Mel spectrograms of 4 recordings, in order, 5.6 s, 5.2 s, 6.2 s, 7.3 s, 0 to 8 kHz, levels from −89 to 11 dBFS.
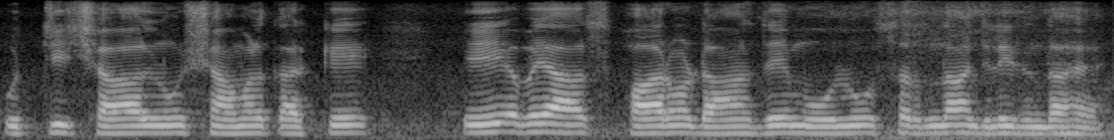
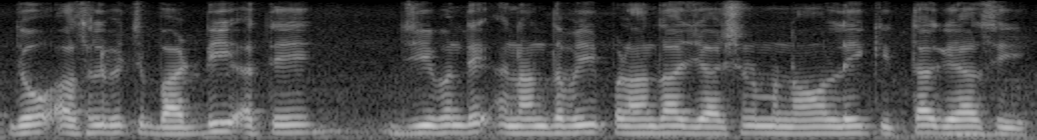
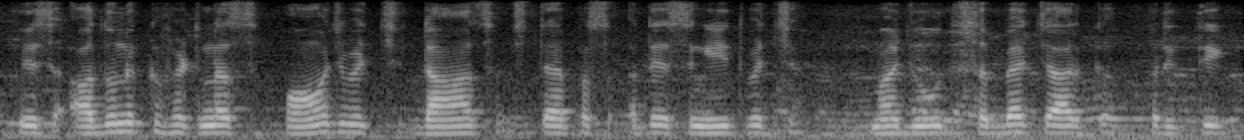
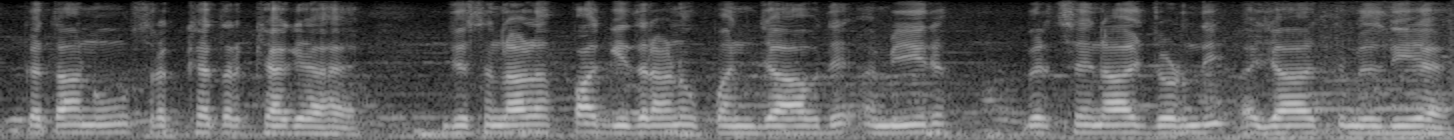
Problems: constant background noise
